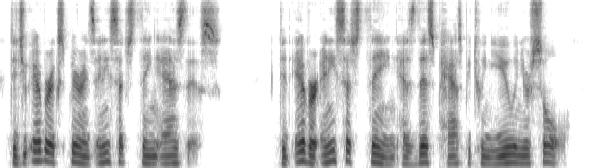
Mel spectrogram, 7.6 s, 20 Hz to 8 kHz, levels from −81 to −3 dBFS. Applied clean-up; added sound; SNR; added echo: none; none; none; none.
